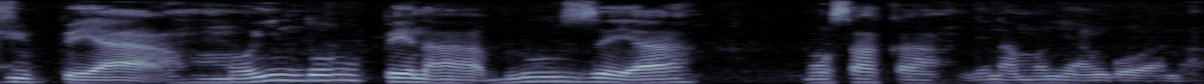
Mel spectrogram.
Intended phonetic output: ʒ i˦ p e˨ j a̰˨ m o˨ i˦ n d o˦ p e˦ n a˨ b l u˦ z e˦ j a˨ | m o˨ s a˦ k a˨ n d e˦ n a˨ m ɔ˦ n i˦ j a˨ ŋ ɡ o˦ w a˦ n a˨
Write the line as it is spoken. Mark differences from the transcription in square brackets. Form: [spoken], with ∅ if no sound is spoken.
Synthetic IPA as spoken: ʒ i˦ p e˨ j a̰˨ m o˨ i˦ n d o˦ p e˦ n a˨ b l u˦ z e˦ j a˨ | m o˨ s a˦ k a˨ n d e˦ n a˨ m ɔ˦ n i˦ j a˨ ŋ ɡ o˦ w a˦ n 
